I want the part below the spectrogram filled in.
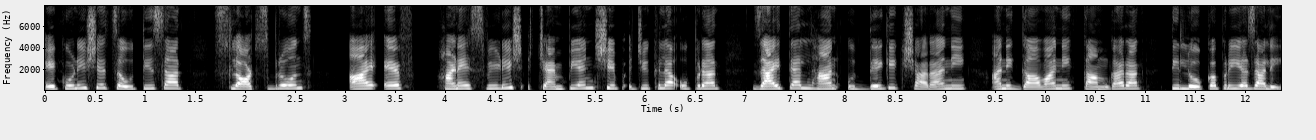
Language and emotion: Goan Konkani, neutral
